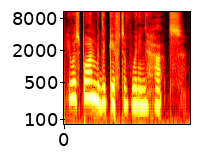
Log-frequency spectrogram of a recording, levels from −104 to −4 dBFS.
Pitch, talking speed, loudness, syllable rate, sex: 215 Hz, 215 wpm, -16 LUFS, 4.4 syllables/s, female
